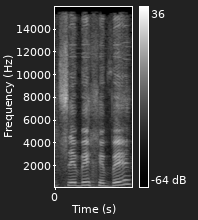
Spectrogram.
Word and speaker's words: CBGB: Y los van a estar tocando el próximo viernes, 1 de julio, en el CBGB, se pronuncia, en el CBGB, claro, en la calle Bartolomé Mitre al 1551.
